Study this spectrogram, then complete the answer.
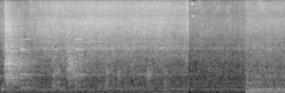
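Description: Potatoes and green beans fry in a pan with salt, giving a loud continuous sizzle with stirring scrapes, close up, before the hiss briefly drops away near the end.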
